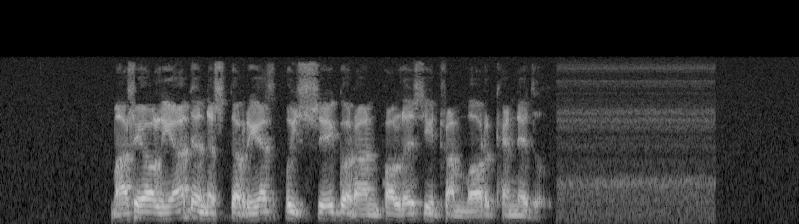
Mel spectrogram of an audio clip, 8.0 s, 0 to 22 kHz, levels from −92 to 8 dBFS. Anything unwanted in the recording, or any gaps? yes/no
no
